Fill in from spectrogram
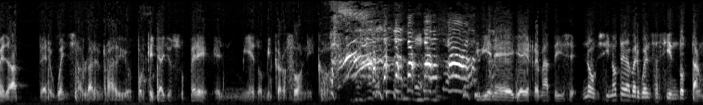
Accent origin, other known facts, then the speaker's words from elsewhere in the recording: Caracas, Capital District, Venezuela; born there; En Caracas.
